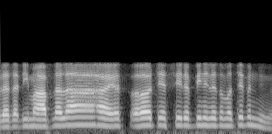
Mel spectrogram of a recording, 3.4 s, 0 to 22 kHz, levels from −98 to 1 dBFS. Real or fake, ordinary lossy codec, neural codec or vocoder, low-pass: fake; none; codec, 16 kHz, 0.2 kbps, FocalCodec; 3.6 kHz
